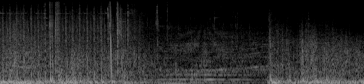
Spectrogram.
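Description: Rapid bursts of automatic gunfire with booming impacts in Call of Duty MW3, dense and loud, with a short lull midway before the shooting resumes.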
